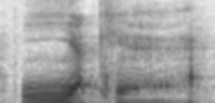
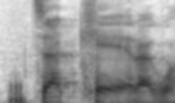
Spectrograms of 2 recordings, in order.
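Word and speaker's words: Jacke: 이야케. 이렇게 읽습니다. 이야케. 자, 자케라고 하고 싶죠? 저도 그 마음 압니다. 알지만 이거 이야케 이렇게 해주시면 되겠습니다.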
